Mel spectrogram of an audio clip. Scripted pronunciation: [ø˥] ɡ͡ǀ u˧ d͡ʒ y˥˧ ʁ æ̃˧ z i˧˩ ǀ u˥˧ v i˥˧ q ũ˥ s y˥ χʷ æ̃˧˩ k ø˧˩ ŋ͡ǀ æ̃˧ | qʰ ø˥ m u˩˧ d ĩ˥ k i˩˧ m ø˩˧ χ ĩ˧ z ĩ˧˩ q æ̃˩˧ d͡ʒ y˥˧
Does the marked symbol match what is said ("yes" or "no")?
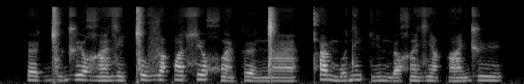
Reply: no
